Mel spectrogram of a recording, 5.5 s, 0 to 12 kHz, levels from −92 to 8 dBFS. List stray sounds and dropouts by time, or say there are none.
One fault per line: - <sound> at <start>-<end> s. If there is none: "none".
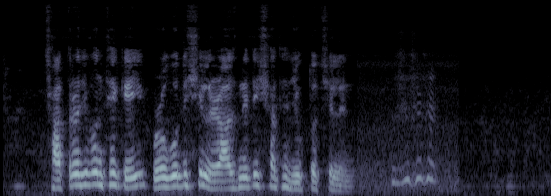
- laugh at 3.9-4.4 s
